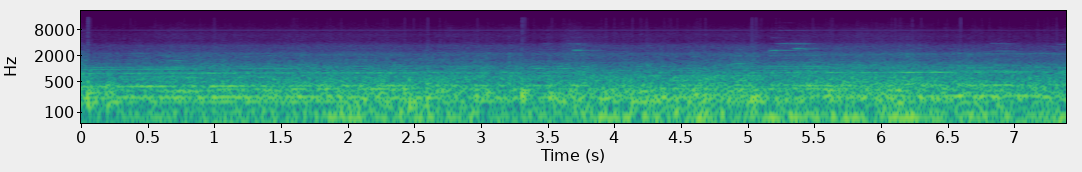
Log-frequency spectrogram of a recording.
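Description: SNCF Z 6400 electric train running along the line, heard from inside the carriage: a steady rumble of wheels and running gear with a hum of several steady tones. Faint brief high squeaks come about halfway through.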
